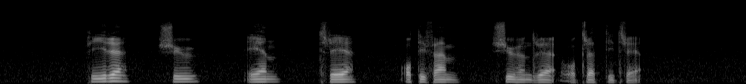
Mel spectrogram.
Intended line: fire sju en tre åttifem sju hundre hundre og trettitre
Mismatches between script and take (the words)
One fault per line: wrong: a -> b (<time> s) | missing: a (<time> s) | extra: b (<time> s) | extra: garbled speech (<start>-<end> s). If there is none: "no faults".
missing: hundre (5.5 s)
